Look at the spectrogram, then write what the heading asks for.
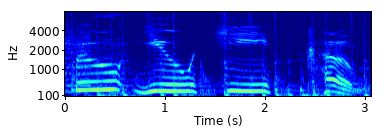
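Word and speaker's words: Fuyuhiko: last name is kuzurio my first name is pronounced who you he KO I'm still an inexperienced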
